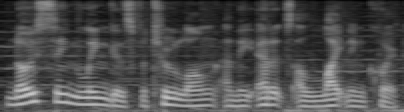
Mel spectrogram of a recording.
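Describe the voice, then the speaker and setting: A man's voice: medium pitch, expressive, a little fast, mellow. A man narrating a scripted, opinionated video review with enthusiasm. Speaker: video creator reviewing game character trailers. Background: music.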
